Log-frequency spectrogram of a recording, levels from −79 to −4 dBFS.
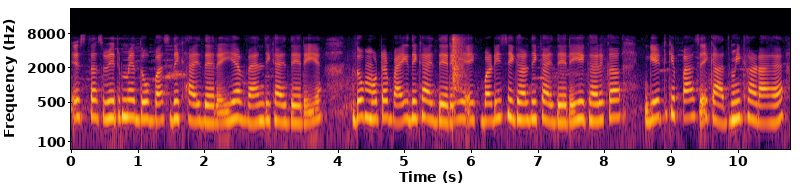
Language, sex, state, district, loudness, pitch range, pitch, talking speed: Hindi, female, Chhattisgarh, Jashpur, -19 LUFS, 230-265 Hz, 250 Hz, 205 wpm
